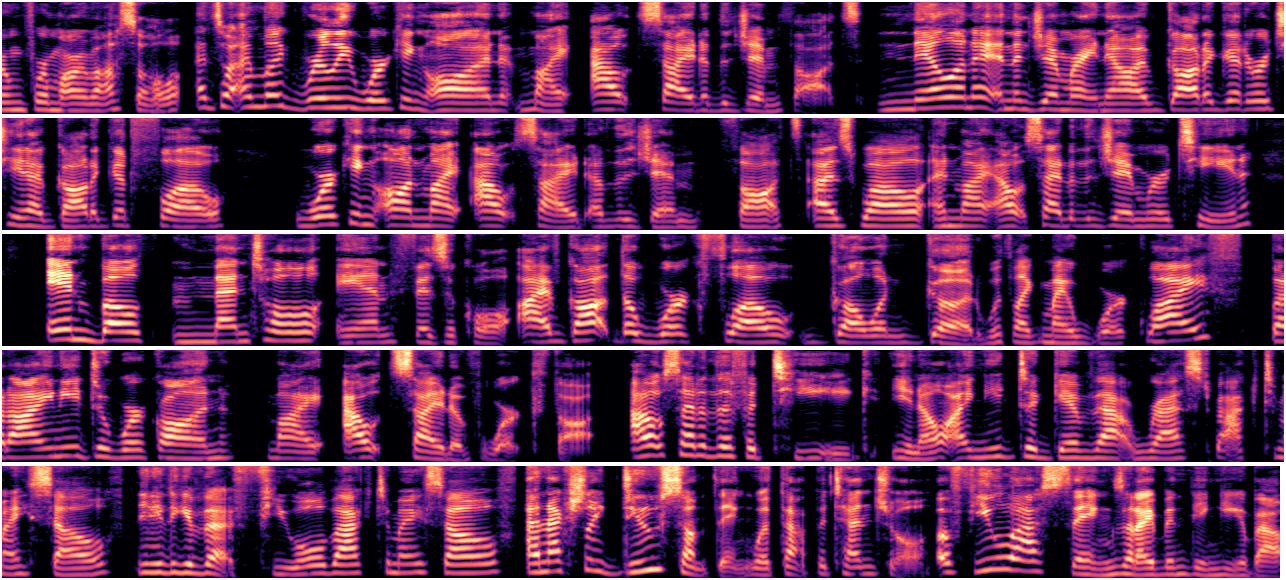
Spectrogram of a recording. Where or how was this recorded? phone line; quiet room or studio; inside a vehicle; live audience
inside a vehicle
